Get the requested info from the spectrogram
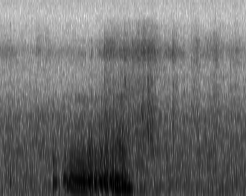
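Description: A woman's short, rough, wordless vocal sound close to the microphone, rising then falling in pitch, lasting under a second.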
